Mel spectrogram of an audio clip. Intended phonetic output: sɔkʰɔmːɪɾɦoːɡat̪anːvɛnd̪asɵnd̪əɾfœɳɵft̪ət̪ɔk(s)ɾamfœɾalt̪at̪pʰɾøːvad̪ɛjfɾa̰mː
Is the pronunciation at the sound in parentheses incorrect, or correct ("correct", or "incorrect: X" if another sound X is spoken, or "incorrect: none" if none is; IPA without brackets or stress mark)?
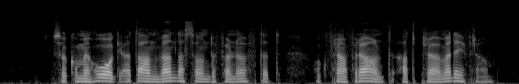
incorrect: f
